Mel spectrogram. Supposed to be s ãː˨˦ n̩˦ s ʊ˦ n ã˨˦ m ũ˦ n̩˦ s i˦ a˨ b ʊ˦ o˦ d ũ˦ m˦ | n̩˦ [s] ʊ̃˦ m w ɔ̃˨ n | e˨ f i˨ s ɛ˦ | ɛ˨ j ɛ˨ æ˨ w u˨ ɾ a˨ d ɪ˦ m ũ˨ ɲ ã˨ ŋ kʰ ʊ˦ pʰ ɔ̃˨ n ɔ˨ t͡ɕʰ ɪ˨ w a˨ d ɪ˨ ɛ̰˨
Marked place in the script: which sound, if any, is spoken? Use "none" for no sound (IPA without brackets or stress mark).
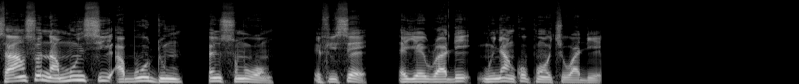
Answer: s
